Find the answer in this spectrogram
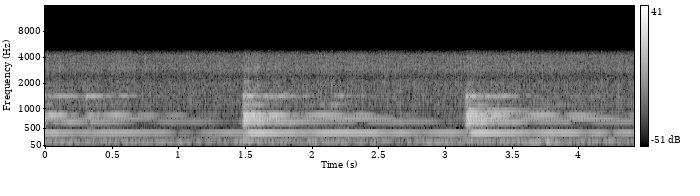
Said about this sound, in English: they'd invested in a bell, and I'm sorry to say, it was far from being what I might term a pleasant-sounding bell. In fact, well, I'm inclined to think it was a trifle cracked.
